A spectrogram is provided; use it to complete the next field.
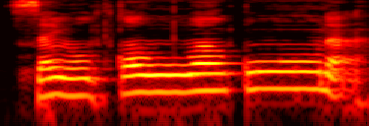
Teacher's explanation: سین کی سیٹی باریک ہوگی ، یا کو نون سے ادا کریں گے، قا کو موٹا · قاف کو موٹا ادا کرتے واو کے ساتھ ملانا ہے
